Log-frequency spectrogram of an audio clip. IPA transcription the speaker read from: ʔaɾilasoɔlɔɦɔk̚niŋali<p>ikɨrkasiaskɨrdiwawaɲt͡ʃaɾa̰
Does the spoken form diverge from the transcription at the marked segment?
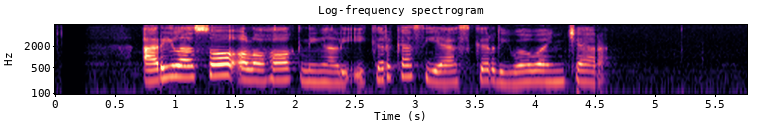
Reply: yes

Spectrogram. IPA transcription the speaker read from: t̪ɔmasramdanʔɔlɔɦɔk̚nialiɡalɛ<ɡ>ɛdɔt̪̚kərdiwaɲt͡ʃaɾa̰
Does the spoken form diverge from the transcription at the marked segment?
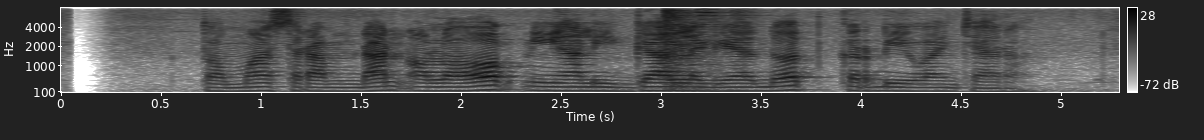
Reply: no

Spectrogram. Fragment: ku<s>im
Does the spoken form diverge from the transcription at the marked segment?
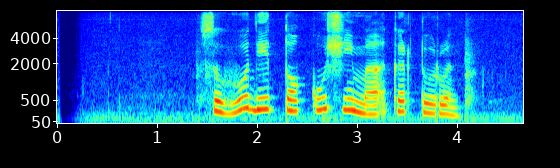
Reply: yes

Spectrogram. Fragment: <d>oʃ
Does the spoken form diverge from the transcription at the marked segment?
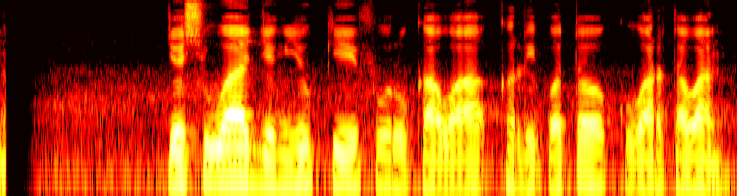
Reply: yes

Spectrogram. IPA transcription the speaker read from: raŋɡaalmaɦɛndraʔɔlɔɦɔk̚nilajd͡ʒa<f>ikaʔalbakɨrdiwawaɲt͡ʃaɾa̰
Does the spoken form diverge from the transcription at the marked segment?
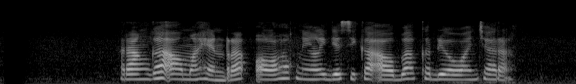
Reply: yes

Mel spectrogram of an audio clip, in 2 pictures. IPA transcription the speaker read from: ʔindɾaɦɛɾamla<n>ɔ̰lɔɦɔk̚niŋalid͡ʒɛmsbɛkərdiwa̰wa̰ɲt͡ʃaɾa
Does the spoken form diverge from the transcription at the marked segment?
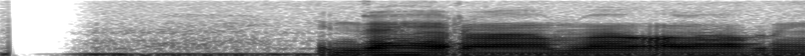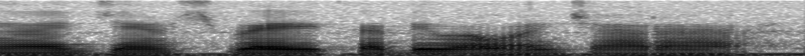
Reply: yes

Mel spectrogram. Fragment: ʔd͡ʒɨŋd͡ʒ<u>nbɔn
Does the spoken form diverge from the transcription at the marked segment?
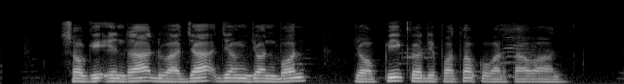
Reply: yes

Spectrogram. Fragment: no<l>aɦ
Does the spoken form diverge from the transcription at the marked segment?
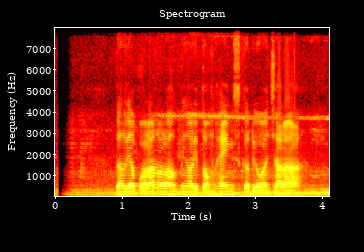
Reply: no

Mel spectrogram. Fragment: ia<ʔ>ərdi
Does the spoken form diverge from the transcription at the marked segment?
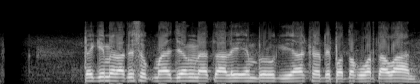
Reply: yes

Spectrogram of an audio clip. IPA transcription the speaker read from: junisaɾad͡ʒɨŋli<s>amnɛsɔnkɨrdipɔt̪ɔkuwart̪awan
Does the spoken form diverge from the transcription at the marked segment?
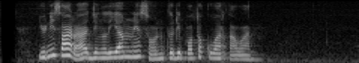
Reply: yes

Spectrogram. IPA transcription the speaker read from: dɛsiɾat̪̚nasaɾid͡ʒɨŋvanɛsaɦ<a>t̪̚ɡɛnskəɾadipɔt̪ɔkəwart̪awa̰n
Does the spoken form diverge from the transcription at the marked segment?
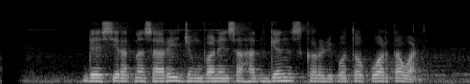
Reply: no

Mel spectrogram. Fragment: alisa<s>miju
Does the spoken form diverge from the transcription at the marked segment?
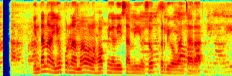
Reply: yes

